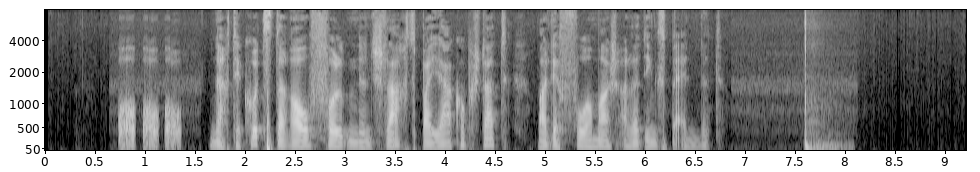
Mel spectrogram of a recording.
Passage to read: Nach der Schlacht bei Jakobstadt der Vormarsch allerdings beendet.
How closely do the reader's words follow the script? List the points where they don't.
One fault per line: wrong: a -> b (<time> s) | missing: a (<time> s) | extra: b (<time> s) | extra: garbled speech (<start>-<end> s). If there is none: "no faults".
extra: kurz darauf folgenden (1.9 s)
extra: war (4.9 s)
